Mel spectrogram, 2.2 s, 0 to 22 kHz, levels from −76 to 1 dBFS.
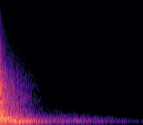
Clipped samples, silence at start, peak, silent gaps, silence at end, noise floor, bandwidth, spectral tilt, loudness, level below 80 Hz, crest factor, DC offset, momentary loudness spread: under 0.1%; 0 s; -6 dBFS; none; 0.95 s; -61 dBFS; 9.2 kHz; -9 dB/octave; -25 LUFS; -46 dBFS; 20 dB; under 0.1%; 26 LU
